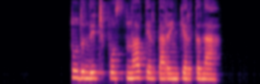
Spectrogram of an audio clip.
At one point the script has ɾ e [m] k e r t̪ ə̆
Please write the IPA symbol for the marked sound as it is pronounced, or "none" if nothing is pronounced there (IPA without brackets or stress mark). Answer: n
